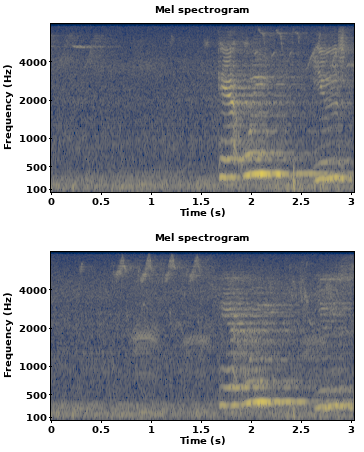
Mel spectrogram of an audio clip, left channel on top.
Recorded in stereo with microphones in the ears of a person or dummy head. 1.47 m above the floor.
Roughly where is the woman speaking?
Left.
